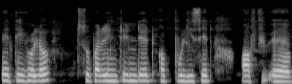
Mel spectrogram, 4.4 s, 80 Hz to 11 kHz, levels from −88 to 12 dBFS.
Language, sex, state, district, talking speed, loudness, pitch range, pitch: Bengali, female, West Bengal, Dakshin Dinajpur, 110 wpm, -17 LUFS, 210-225 Hz, 220 Hz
